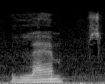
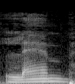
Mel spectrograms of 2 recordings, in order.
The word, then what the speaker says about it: lamb: ए wolf इन लैम्स clothing. ए wolf इन लैम्स clothing. Friends LAMB, ये लैम्ब नहीं होगा, ये बी है वो साइलेंट है, इसका होगा लैम्ब।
